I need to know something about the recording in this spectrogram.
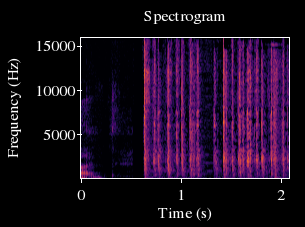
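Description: Rapid computer-keyboard typing clicks, about a dozen a second with a brief pause midway, starting about half a second in: a typing sound effect as text is written onto a title card.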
